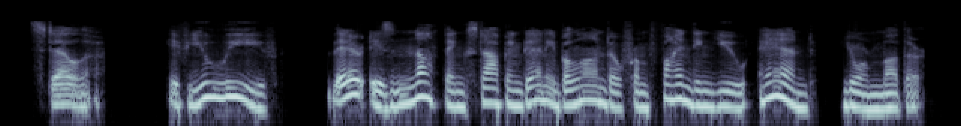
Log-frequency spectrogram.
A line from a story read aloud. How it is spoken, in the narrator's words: she said gravely, the first note of concern seeping into her voice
